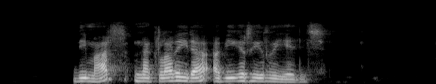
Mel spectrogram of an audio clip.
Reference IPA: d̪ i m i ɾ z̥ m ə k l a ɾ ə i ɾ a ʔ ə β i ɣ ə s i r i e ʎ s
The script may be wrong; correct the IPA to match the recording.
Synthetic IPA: d̪ i m a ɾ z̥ n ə k l a ɾ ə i ɾ a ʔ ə β i ɣ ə z i r i e ʎ s

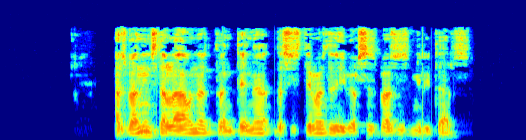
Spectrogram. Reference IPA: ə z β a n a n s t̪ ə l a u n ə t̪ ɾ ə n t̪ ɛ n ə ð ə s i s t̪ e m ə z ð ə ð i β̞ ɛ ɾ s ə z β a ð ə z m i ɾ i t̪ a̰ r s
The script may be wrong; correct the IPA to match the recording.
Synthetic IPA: ə z β a n i n s t̪ ə l a u n ə t̪ ɾ ə n t̪ ɛ n ə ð ə s i s t̪ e m ə z ð ə ð i β̞ ɛ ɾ s ə z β a z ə z m i l i t̪ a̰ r s

